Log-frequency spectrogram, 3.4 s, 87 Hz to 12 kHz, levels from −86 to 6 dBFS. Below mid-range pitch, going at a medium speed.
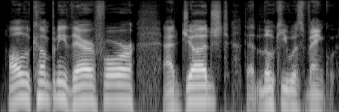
Yes: low, 125 Hz; average, 160 wpm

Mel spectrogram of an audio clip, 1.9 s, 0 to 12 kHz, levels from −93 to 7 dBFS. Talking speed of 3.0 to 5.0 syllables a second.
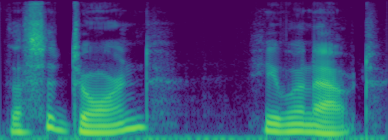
Yes: 4.5 syllables/s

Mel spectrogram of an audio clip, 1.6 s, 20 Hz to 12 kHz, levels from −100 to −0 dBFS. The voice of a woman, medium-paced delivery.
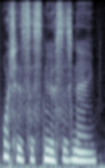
Yes: female; average, 190 wpm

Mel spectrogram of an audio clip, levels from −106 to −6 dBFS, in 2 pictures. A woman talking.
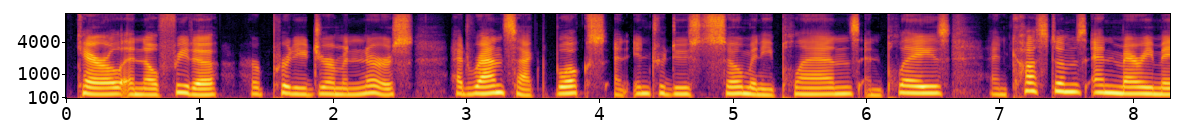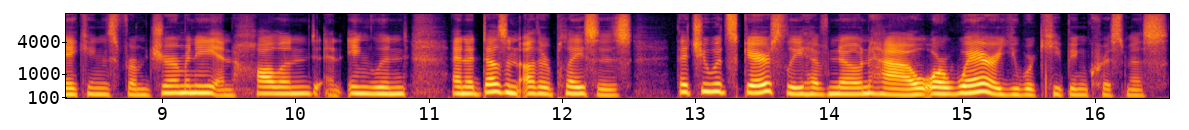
Yes: female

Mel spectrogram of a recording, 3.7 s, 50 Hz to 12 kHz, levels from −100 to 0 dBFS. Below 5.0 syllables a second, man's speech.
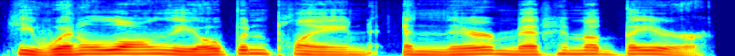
Yes: 4.5 syllables/s; male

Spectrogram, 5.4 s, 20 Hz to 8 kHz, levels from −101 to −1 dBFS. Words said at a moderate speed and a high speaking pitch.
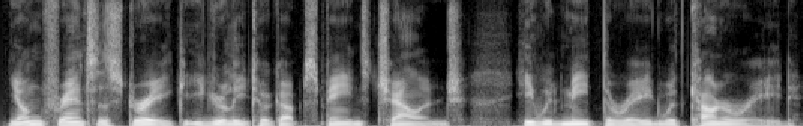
No: average, 180 wpm; low, 105 Hz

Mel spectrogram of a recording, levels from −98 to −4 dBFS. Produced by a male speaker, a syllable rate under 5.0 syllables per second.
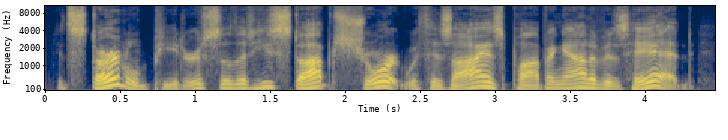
Yes: male; 4.8 syllables/s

